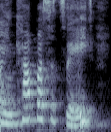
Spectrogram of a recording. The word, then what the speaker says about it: incapacitate: How we get our answer for incapacitate is we're following the stress rule that talked about the suffix. So the suffix ate carries stress on the antepenultimate syllable.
